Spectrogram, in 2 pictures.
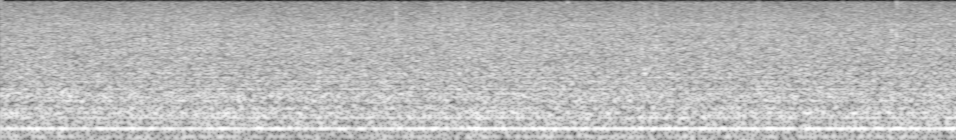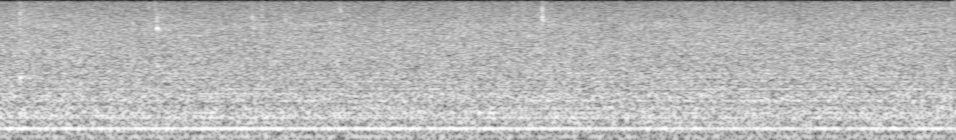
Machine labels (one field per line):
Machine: pump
